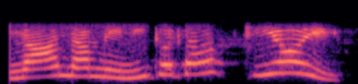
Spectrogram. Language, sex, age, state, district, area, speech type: Dogri, female, 30-45, Jammu and Kashmir, Reasi, urban, conversation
